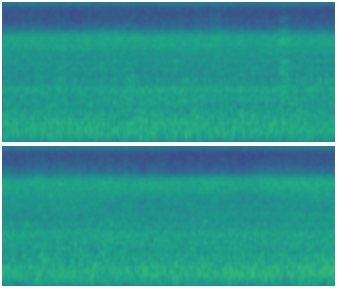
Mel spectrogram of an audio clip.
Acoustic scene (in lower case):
subway train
